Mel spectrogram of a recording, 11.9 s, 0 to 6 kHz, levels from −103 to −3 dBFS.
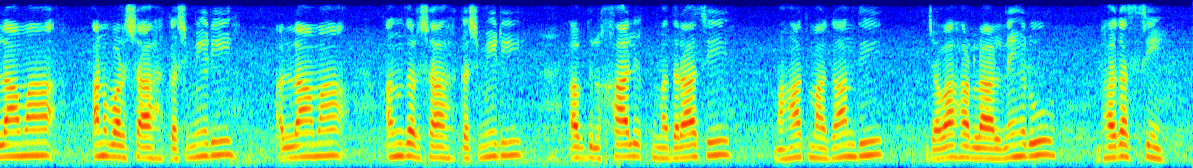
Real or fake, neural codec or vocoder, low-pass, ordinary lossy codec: real; none; 5.4 kHz; AAC, 48 kbps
